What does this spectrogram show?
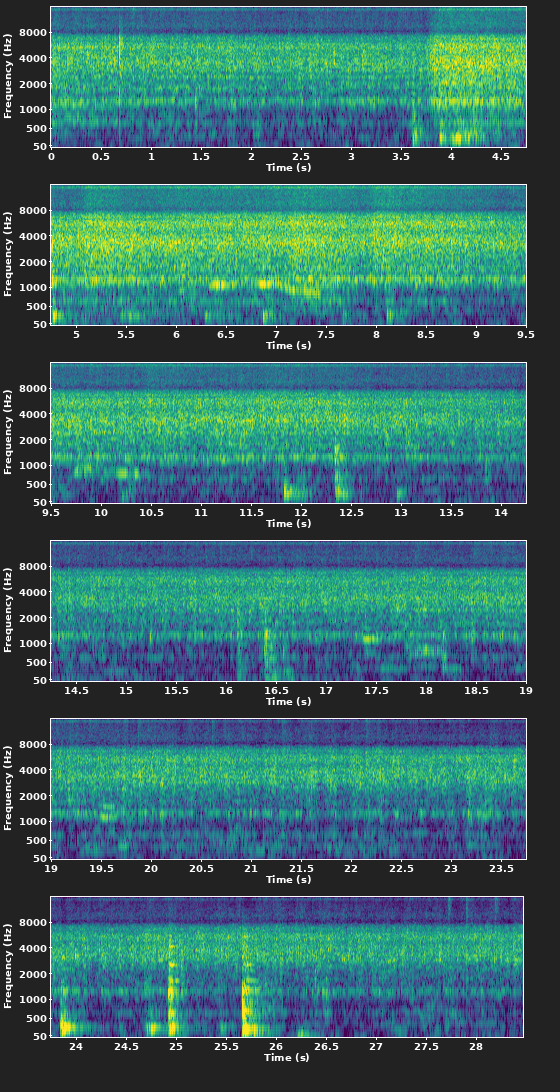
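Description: Chopped tomatoes, onions and green chillies sizzling in hot oil in a non-stick wok, stirred with a wooden spatula. The sizzle is loudest a few seconds in, then settles to a steady hiss, with a few sharp knocks of the spatula against the pan near the end.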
